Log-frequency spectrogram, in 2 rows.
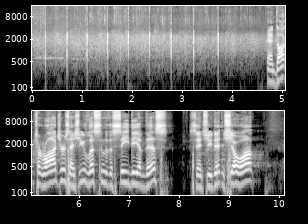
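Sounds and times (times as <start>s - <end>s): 
audience applauding: 0.0s - 5.3s
speech: 4.7s - 9.6s.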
